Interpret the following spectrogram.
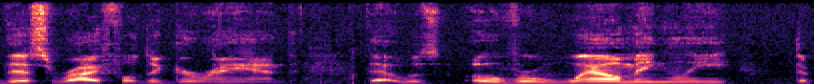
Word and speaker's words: Garand: So I would argue when talking about the man, you would say John Garand, because Garand is clearly how he pronounced his name.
